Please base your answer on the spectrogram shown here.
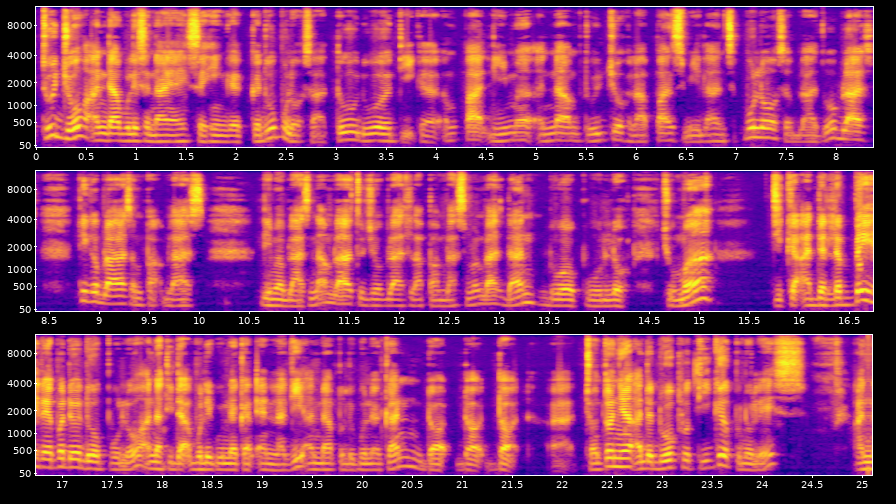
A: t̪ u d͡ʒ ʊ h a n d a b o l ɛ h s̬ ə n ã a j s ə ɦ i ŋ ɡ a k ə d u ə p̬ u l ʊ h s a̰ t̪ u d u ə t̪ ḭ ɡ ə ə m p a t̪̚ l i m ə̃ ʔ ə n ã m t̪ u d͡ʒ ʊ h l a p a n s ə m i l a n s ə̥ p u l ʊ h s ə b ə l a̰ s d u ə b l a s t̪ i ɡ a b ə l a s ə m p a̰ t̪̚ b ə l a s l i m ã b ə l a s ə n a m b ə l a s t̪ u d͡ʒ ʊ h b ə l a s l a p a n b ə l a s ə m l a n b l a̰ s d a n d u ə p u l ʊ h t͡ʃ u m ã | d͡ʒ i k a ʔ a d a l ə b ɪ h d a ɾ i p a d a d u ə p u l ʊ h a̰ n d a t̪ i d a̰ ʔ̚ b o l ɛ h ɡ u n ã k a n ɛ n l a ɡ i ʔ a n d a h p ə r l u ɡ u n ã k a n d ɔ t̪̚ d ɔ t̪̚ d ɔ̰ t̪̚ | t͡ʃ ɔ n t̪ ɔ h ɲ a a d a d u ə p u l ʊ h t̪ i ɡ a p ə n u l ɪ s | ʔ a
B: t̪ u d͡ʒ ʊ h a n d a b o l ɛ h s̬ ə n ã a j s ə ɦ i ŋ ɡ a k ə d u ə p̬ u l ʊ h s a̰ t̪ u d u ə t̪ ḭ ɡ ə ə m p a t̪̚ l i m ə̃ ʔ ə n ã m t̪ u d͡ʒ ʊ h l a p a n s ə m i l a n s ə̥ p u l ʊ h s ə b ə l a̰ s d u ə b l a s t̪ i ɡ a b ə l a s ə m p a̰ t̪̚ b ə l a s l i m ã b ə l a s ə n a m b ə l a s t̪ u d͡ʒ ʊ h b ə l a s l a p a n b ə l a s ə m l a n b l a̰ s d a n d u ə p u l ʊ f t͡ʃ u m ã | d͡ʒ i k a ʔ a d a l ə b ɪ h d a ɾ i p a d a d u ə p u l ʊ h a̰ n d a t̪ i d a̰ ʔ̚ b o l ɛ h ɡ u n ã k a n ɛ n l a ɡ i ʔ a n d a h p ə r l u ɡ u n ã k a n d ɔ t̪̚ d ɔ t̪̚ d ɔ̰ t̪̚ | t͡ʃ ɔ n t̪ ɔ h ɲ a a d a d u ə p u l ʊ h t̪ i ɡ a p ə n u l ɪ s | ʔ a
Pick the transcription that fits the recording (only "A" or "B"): A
